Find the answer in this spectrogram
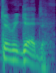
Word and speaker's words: Kerrighed: I will talk about flexible distributed checkpoint restart in Kerrighed. This is a French way to pronounce it.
